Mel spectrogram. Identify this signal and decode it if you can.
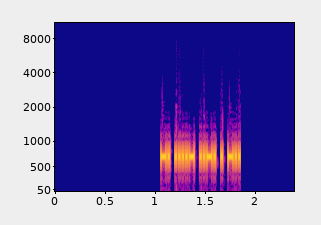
Morse code, heard as a keyed tone, about 69 wpm, 700 Hz. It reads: N4FED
